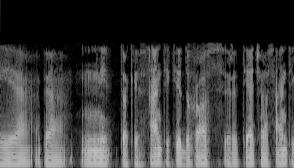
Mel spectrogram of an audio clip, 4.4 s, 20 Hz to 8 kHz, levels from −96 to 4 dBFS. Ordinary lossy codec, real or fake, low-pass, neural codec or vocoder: AAC, 16 kbps; real; 7.2 kHz; none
